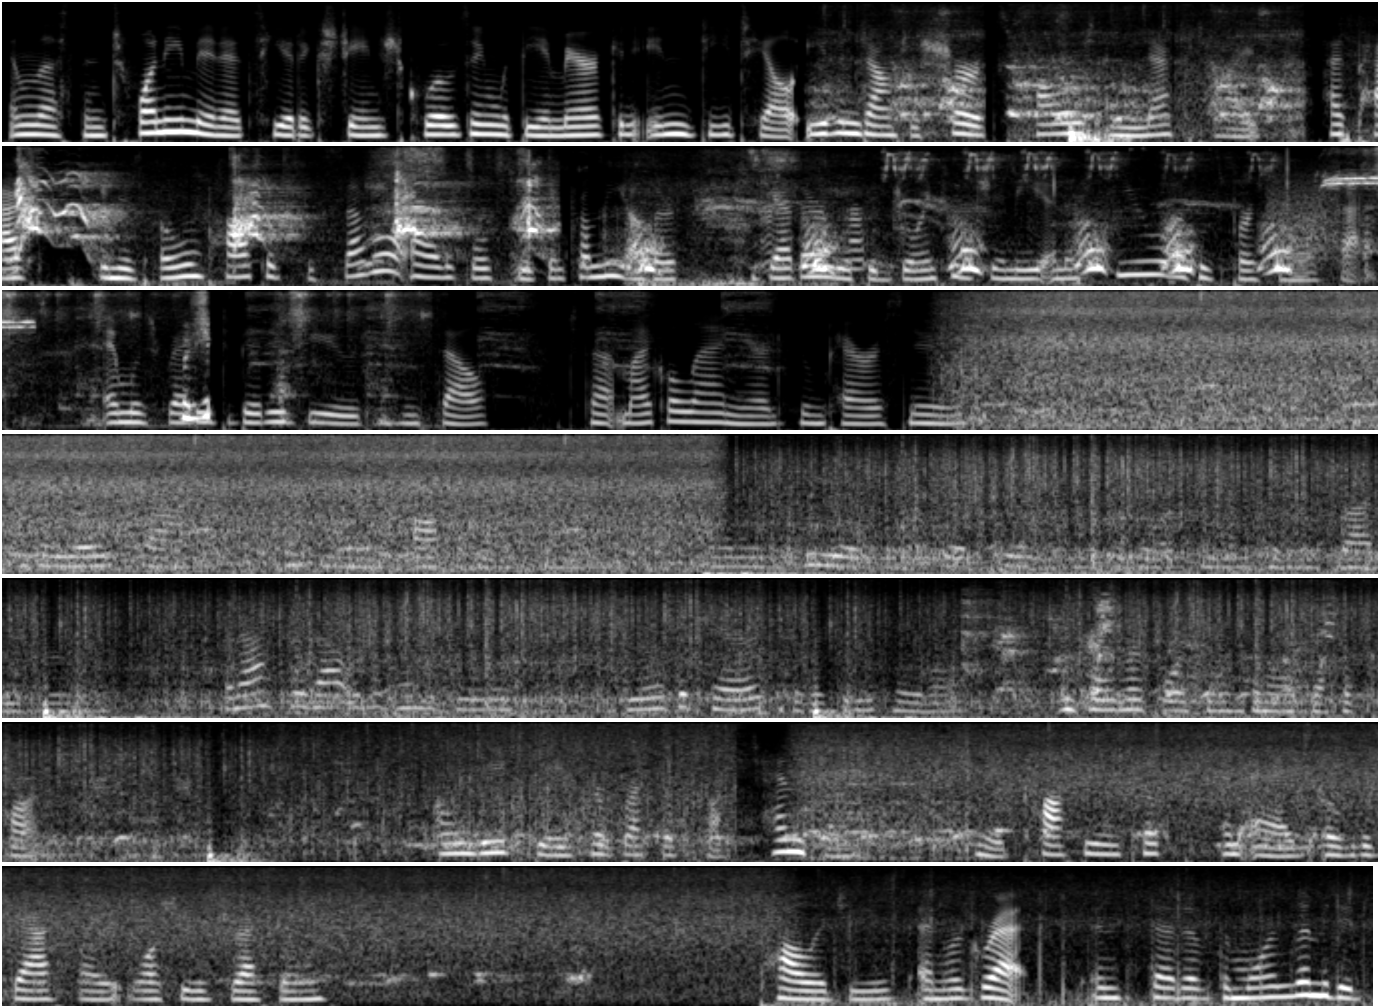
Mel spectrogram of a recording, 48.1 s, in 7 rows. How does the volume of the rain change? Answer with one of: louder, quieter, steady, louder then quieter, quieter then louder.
quieter.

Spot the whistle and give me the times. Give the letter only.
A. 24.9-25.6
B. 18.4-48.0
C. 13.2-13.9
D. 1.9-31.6
C.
